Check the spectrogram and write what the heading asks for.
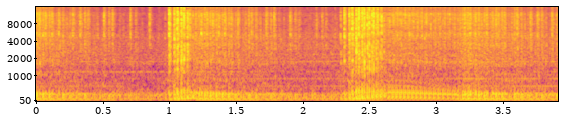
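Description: A motorcycle engine idles with a low rumble, then revs up twice, each throttle blip rising sharply in pitch and loudness before settling back into a steady growl. Fairly loud.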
